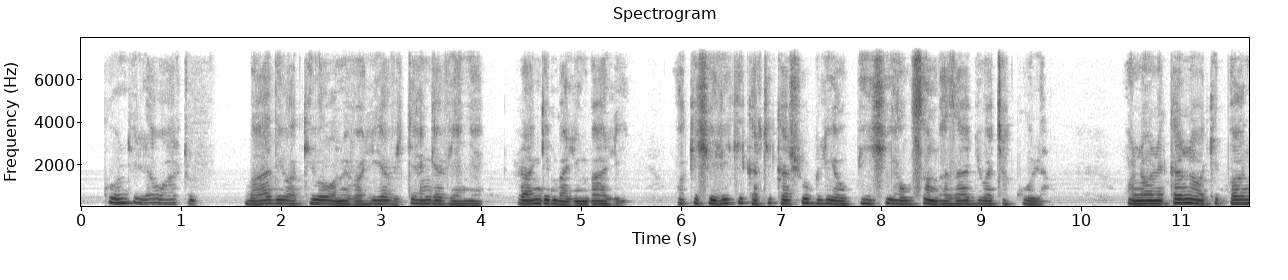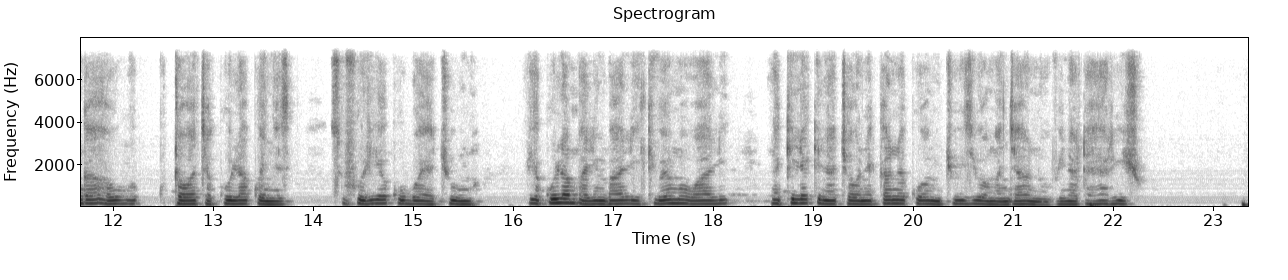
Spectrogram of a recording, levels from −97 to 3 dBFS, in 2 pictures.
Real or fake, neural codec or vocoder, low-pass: real; none; 7.2 kHz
